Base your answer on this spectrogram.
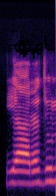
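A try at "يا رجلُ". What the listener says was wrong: یا رجل غلط ہے یا رجل نہیں بیٹے پلیز یا رجل نہیں بولیں گے صرف پیش لگائیے آخری میں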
